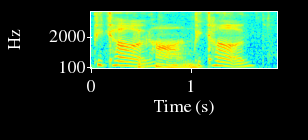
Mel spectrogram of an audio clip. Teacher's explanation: The stress is on the second syllable, con.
